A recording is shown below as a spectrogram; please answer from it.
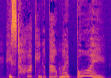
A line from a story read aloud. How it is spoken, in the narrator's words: she whispered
